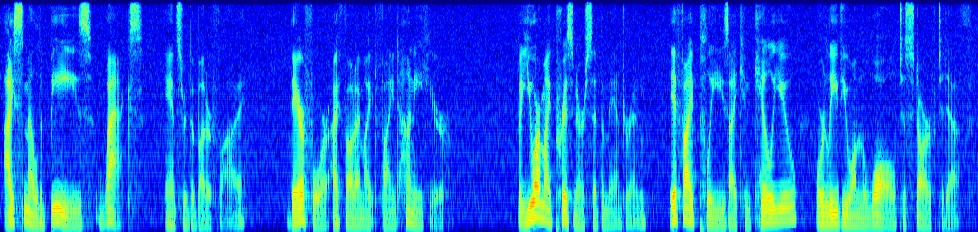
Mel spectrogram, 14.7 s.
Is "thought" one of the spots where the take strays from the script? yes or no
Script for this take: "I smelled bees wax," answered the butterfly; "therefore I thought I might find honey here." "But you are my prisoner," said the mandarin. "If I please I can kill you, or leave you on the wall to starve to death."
no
